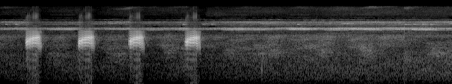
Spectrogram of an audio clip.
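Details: Litoria frog calling at night in the wild on Tanimbar, Indonesia, tropical forest: four short, bright chirping notes about half a second apart, then stopping, over a steady high drone of crickets and other night insects.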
